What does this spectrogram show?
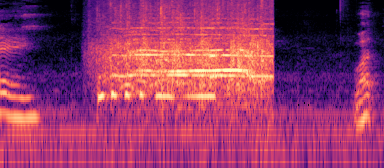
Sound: cheers

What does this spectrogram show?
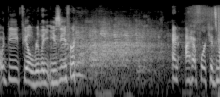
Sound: audience laughing

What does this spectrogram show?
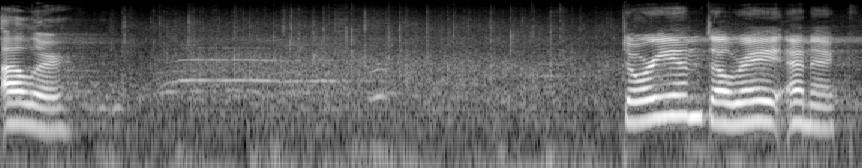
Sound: cheers and applause

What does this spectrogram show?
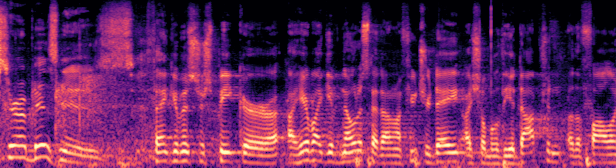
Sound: applause

